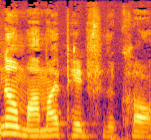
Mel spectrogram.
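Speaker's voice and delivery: normal talking voice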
